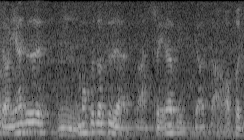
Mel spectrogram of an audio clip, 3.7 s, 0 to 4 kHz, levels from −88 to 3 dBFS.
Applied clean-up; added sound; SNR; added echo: none; none; none; none.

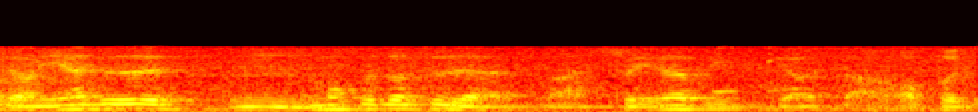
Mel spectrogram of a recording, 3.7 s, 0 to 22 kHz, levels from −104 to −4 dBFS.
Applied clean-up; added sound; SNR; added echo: none; Hiss / Alarm / Train + Sink (filling or washing); 19 dB; none.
